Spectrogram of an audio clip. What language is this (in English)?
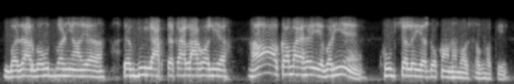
Maithili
